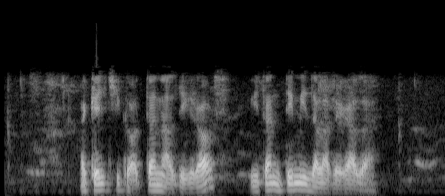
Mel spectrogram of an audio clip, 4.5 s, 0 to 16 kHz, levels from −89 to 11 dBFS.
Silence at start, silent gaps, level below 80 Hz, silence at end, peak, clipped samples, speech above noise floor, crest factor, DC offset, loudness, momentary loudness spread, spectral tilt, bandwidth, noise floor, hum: 0.35 s; none; -56 dBFS; 0.2 s; 0 dBFS; under 0.1%; 27 dB; 18 dB; under 0.1%; -17 LUFS; 9 LU; -9.5 dB/octave; 4.1 kHz; -43 dBFS; none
